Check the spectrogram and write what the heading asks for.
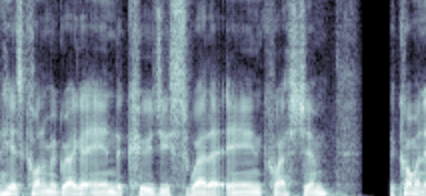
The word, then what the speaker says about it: Coogi: I always thought it was Coogie.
